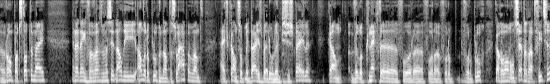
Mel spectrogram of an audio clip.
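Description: On a very clean recording with a silent background, a man at medium pitch sounds somewhat breathy, with lively intonation and very even loudness. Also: fairly quick pace. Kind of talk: casual chat.

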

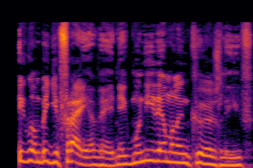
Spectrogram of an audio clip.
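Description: A man is speaking. Music plays in the background. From Drenthe, Netherlands (Exloo). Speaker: entrepreneur, shoe shop owner. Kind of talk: casual interview.

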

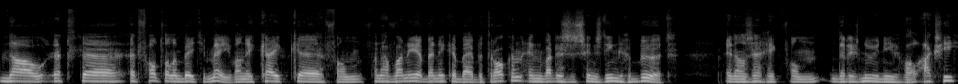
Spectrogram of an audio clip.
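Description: A man with an ordinary speaking voice talks at a moderate pace and medium pitch, keeping very even loudness and fairly even intonation. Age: 60s. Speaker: local politician. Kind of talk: radio interview.

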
